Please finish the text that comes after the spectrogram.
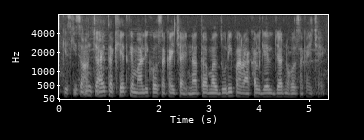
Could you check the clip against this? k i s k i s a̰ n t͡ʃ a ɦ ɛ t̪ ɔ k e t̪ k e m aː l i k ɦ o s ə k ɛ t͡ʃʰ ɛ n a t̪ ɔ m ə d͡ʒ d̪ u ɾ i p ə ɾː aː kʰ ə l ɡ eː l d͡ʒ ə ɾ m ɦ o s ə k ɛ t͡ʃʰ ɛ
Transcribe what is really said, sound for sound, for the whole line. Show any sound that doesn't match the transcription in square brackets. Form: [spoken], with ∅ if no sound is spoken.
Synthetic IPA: k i s k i s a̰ n t͡ʃ a ɦ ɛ t̪ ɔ [kʰ] e t̪ k e m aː l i k ɦ o s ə k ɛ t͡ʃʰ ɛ n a t̪ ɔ m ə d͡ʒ d̪ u ɾ i p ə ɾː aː kʰ ə l ɡ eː l d͡ʒ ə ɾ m ɦ o s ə k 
